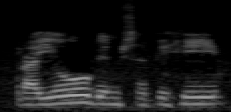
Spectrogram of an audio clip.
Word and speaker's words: त्रयोविंशतिः: বলে দিলাম দ্বাবিংশতিः ত্রয়োবিংশতি এই দেখুন ত্রয়ো তো আপনারা যদি বলেন ত্রয়োবিংশতি তাহলে ওকার দিতে আপনারা ভুলে যাবেন জাস্ট তয়টা ফলা 29 দিয়ে বেরিয়ে যাবেন কিন্তু ভুল বানান তো এটা না ওকারের জন্য আপনার উচ্চারণটা ওকারের মতোই করতে হবে তবে আপনি বানানটা গিয়ে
